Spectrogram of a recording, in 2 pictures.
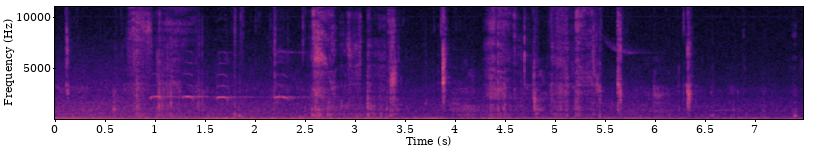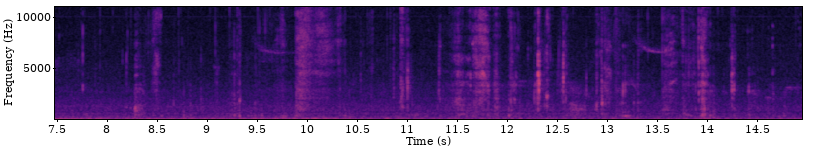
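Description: Close-up eating sounds of someone biting and chewing braised pig's trotter: wet chewing with irregular lip smacks and clicks. A low rumble underneath fades out about ten seconds in.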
